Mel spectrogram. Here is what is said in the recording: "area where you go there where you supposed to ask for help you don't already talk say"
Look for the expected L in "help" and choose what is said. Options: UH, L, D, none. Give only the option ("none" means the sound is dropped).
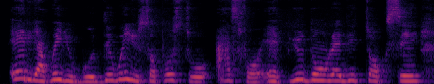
none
